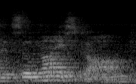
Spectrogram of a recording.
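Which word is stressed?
nice. The main stress falls on the word nice. The car is already known; the new information is its quality. The speaker calls it right. "Car was already mentioned"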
